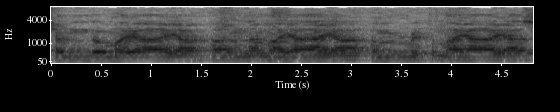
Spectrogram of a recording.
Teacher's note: you got to take that long A and make it the short A, two short A's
